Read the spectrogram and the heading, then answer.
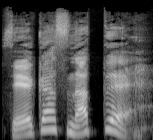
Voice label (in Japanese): スカウト男 移動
